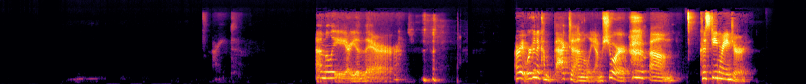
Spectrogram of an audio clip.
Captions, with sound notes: All right. Emily, are you there? (laughs) All right, we're going to come back to Emily, I'm sure. Kristine Ranger.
